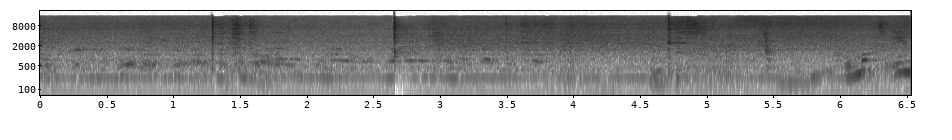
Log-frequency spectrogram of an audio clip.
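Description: Banana heart sautéing in a metal wok: a steady sizzle as a metal spatula stirs and scrapes through it, with a few sharp clinks of the spatula against the pan.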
